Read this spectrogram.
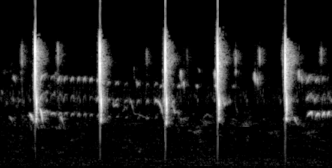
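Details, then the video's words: Zitting cisticola calling: five sharp, high, clicking zit notes, each very short, spaced about one second apart over a quiet background. "Zitting Cisticola call"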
